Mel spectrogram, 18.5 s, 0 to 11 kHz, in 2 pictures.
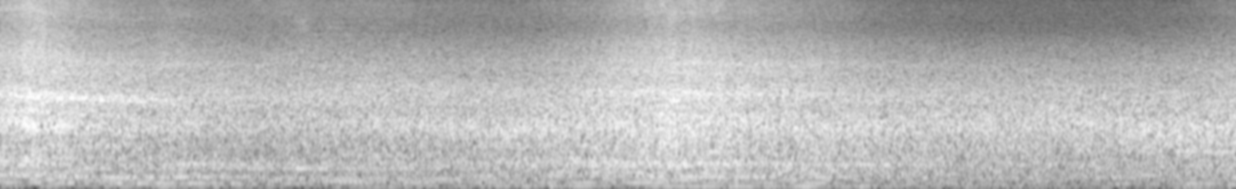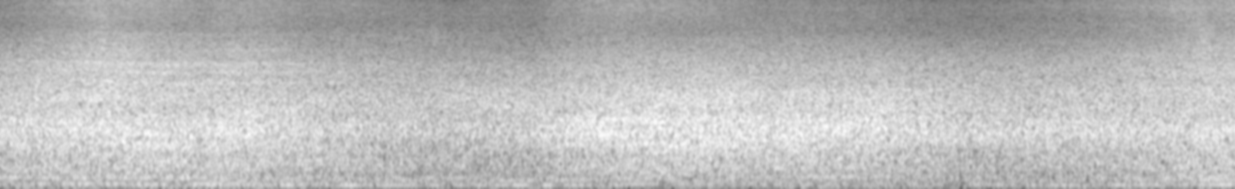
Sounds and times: Traffic sound 0:00.0 - 0:18.5

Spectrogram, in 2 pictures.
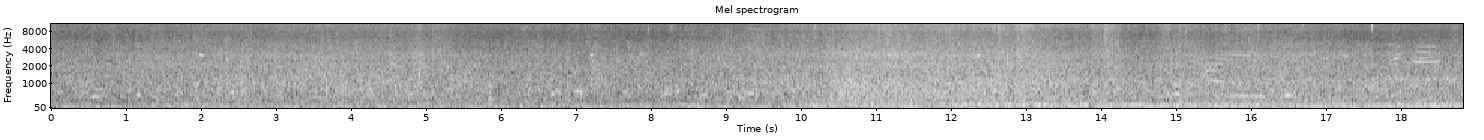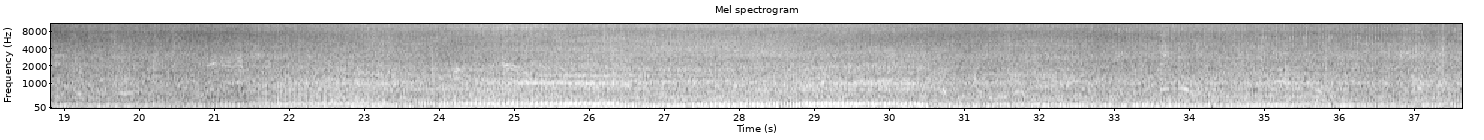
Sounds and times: waves and tides 0:00.0 - 0:37.6
Tourist 0:19.2 - 0:37.6

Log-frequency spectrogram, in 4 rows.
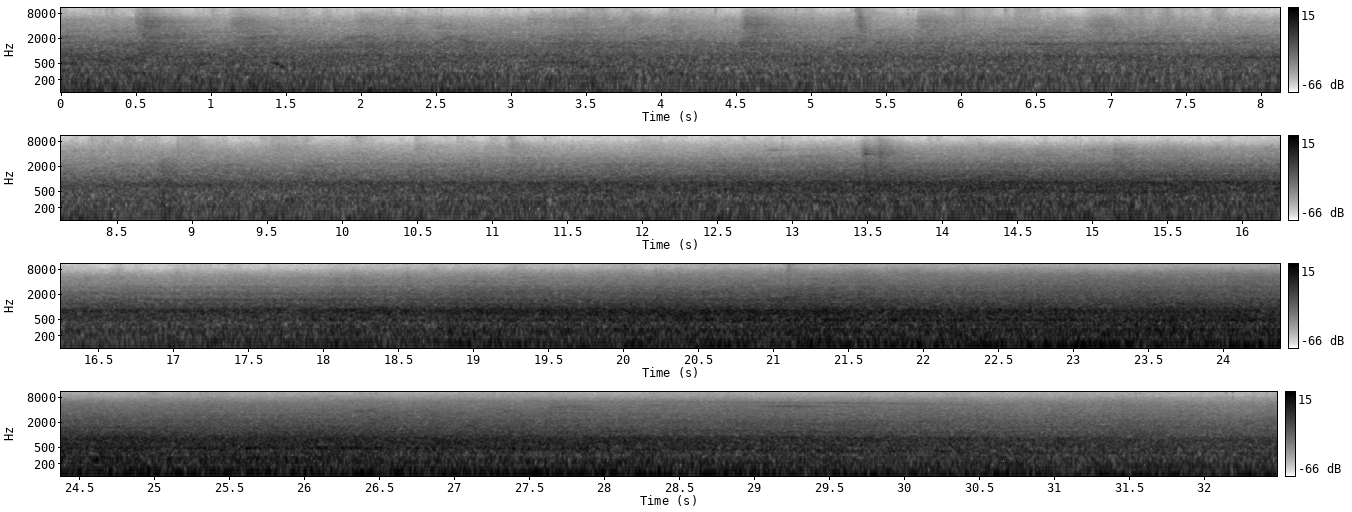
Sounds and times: roaring trains 0:00.0 - 0:32.4

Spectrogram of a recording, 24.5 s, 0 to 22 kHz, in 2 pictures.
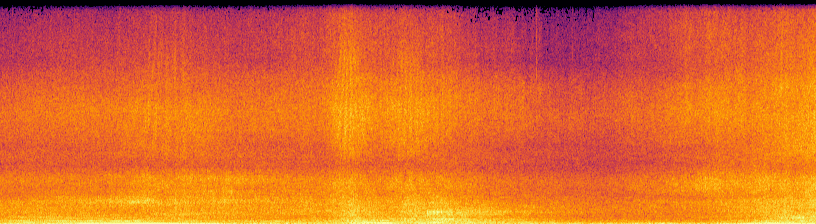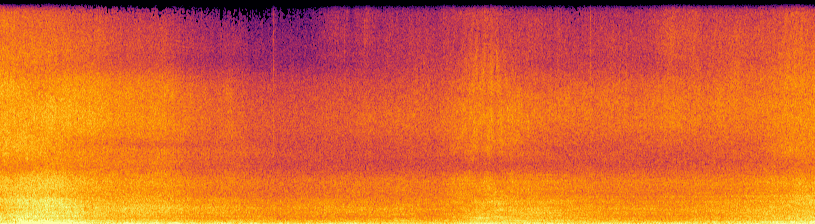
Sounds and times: Traffic noise 0:00.0 - 0:24.4
rainy day 0:00.0 - 0:24.4

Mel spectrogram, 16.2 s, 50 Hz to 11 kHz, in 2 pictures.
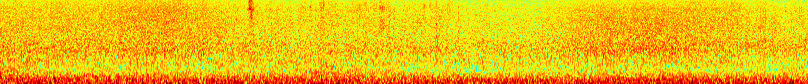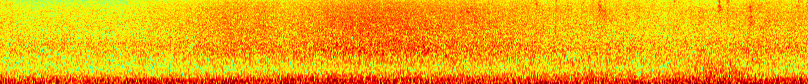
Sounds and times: Reeds hissing in the wind 0:00.0 - 0:16.1

